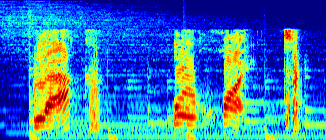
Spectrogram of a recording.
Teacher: you have the rising intonation followed by the falling intonation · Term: mixed intonation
